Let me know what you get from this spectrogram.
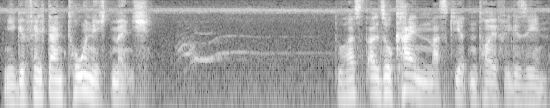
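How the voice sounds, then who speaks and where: An actor playing a brusque, suspicious army sergeant in a German radio play, with a threatening manner. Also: male voice, mid-range voice, moderate pace, a bit bright, a little hiss or hum, close to an everyday voice. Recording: faint night crickets behind. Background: faint night insect ambience.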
